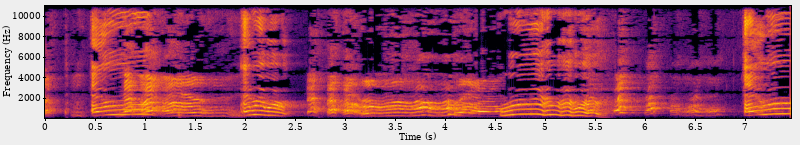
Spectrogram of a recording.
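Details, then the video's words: Basenji in a room giving a run of short, arched, yodel-like howls and warbles, broken by brief gaps, varying in pitch and often swooping upward then down. "Harley the Howling Basenji"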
